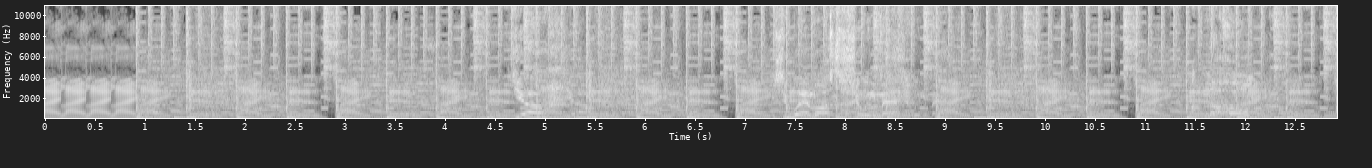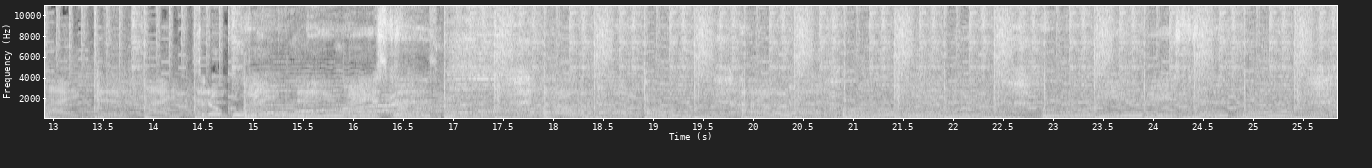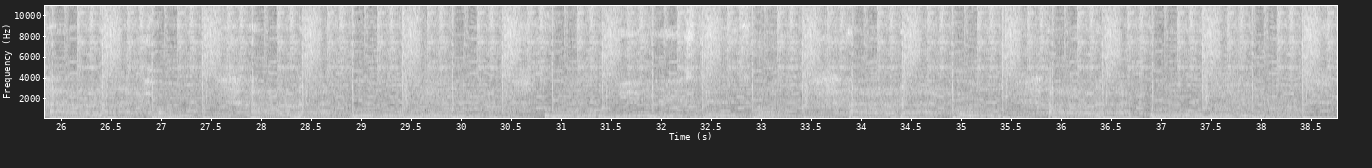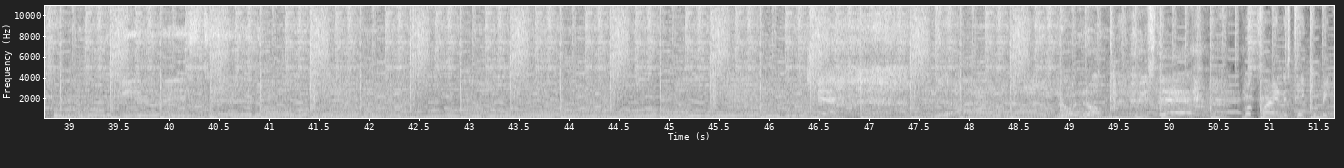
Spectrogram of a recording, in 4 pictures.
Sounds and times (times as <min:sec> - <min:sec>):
Music: 0:00.0 - 0:51.6.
